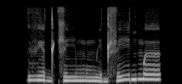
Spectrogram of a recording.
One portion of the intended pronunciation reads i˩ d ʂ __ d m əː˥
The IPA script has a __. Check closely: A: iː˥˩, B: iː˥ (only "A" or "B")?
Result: B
